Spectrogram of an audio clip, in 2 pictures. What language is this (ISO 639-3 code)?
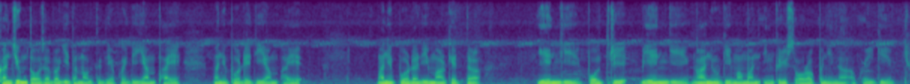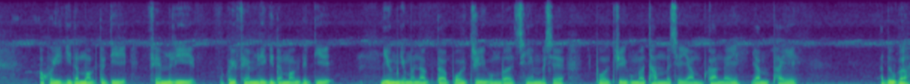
mni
